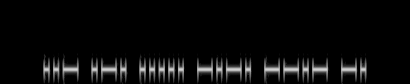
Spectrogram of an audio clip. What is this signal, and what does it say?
Morse code, heard as a keyed tone, about 25 wpm, 700 Hz. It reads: UR5CQN
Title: DXCC-100 Call Signs - 6 Characters - Repeated 3x - 25wpm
